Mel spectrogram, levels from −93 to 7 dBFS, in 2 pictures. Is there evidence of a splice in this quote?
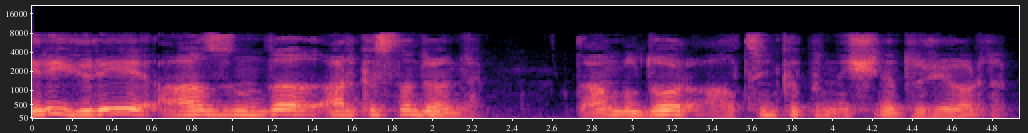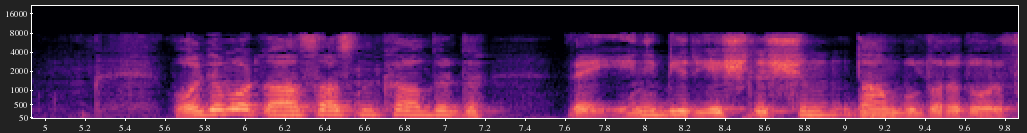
no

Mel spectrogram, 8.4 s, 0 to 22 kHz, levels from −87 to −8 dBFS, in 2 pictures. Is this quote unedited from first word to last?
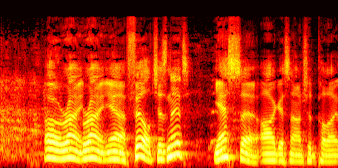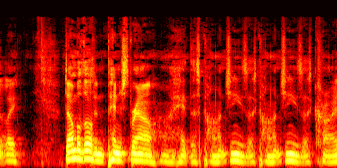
no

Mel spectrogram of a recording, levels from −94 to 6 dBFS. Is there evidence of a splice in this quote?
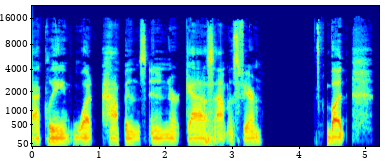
no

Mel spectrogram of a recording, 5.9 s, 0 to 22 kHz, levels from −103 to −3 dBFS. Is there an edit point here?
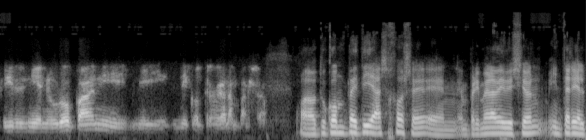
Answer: no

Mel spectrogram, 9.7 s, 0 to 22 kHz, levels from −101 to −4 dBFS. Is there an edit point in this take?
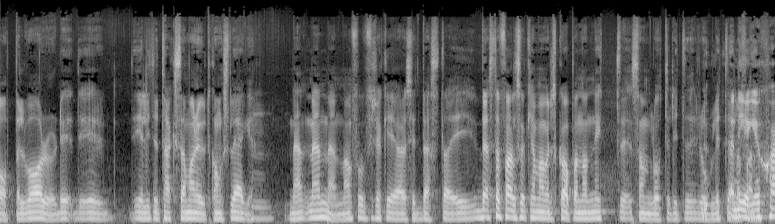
no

